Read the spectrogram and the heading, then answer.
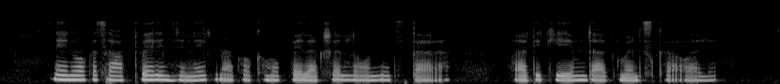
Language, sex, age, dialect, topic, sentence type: Telugu, female, 31-35, Telangana, banking, question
